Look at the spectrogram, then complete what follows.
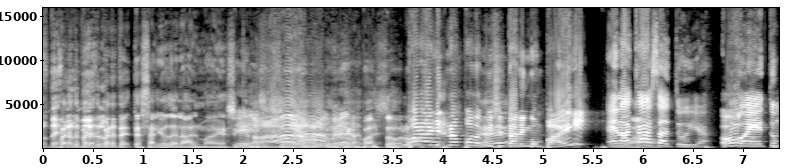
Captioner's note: speaking In Foreign Language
